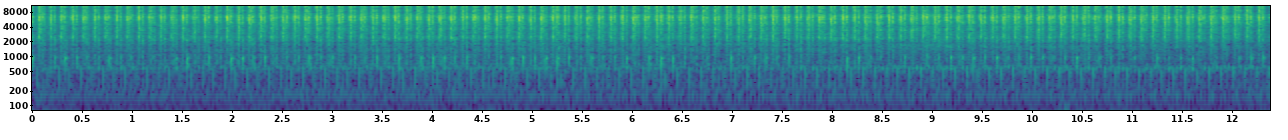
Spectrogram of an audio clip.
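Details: Flame licker model engine ("Nick", Bangs design kit) running: fast, even ticking with bright metallic clatter and popping from the ball valve, quickening steadily as it speeds up; running smoothly.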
